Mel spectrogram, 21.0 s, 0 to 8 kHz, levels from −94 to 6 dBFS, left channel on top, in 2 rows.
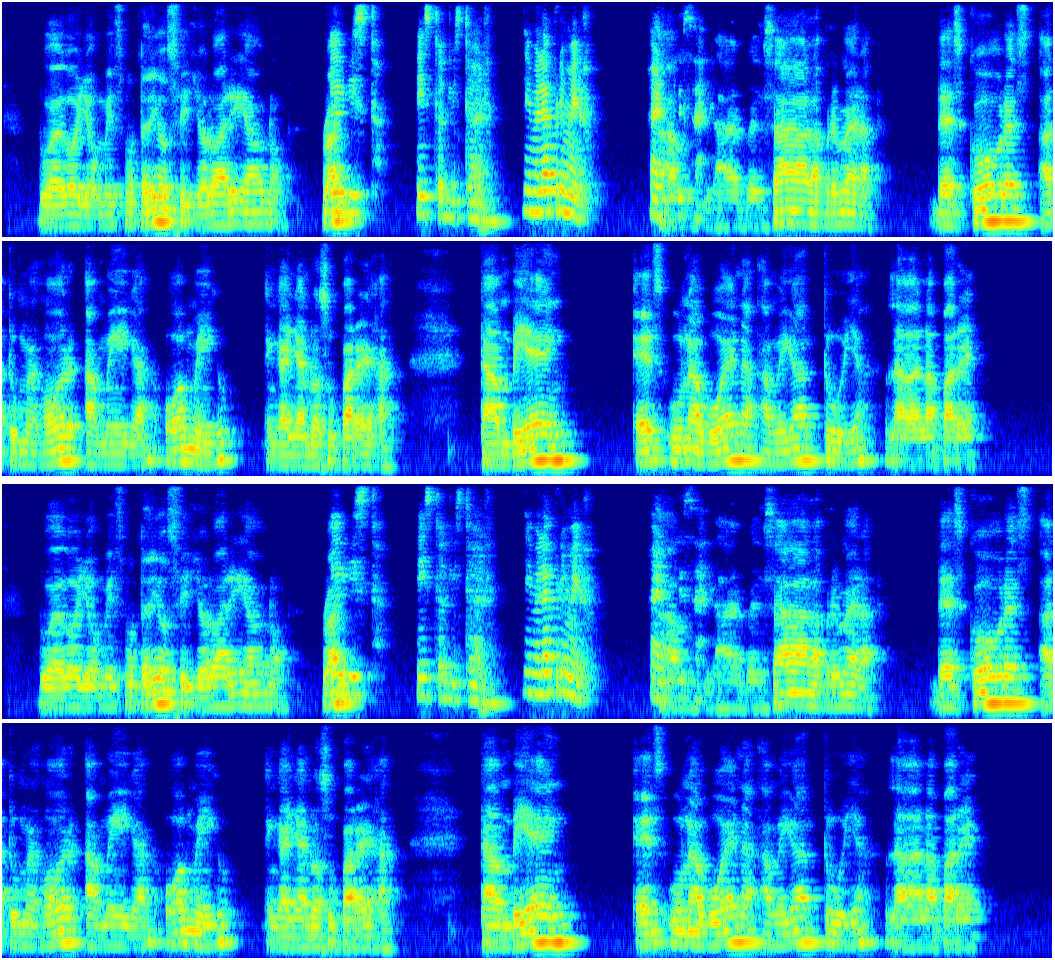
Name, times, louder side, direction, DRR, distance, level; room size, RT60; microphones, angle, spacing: voice 1, 0.4-2.8 3.2-3.5 4.7-5.0 6.6-8.7 9.3-12.8 13.1-14.4 14.7-15.0 15.3-16.3 16.8-20.2, left 1 dB, 20° left, 0.3 m, -29 dB
voice 2, 3.3-3.6 4.1-4.9 5.2-5.9 6.5-7.0, left 4 dB, 80° left, 0.6 m, -29 dB
2.4 x 2.1 x 2.5 m
head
